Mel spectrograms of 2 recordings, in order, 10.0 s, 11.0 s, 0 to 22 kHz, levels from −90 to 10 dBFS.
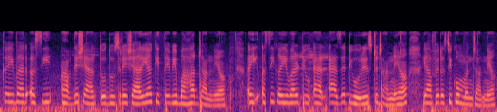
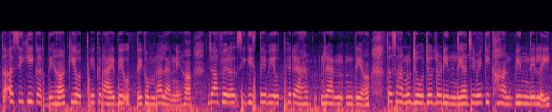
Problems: none marked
